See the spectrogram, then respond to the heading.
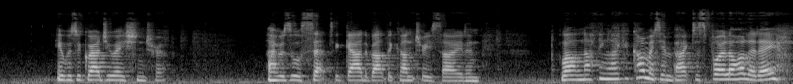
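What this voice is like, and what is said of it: North London English accent. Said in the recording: “I'm hearing a bit of North London, Camden... Hampstead, actually.”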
